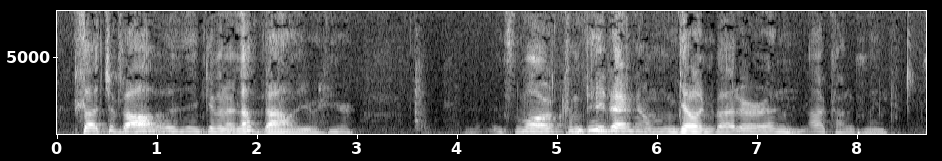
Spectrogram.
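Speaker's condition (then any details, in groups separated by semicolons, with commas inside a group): Cerebral palsy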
